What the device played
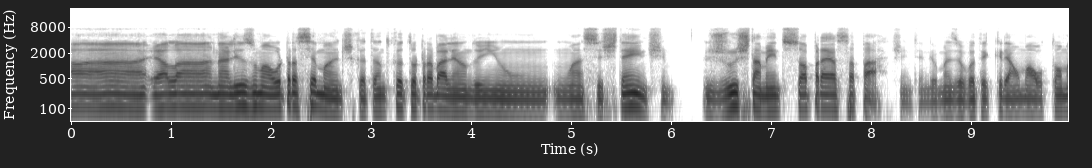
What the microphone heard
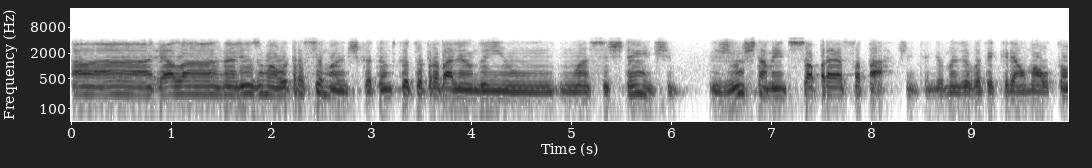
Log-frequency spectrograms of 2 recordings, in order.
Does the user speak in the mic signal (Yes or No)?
No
